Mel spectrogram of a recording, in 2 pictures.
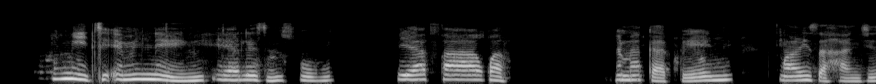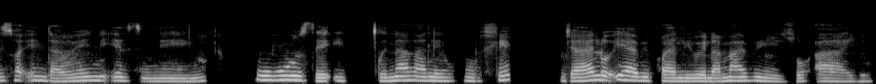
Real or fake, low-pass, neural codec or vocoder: fake; 7.2 kHz; codec, 16 kHz, 4 kbps, FreqCodec, larger model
